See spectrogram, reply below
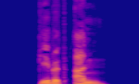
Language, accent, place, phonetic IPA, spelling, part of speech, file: German, Germany, Berlin, [ˌɡeːbət ˈan], gebet an, verb, De-gebet an.ogg
- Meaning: second-person plural subjunctive I of angeben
